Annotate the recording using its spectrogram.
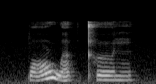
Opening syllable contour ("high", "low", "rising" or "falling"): rising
